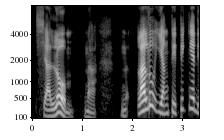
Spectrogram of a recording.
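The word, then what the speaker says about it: שָׁלוֹם: kanan 1.0 sebelah kiri yang di sebelah kanan bacanya Sin ada SY misalnya Syalom itu tulisannya Shalom pakai y saudara atau bahasa Inggris pakai hak Syalom nah lalu yang titiknya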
